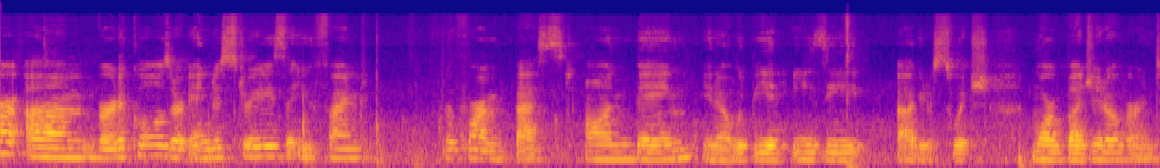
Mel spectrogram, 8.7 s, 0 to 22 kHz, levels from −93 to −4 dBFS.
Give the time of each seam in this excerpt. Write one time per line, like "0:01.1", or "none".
0:05.2
0:06.9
